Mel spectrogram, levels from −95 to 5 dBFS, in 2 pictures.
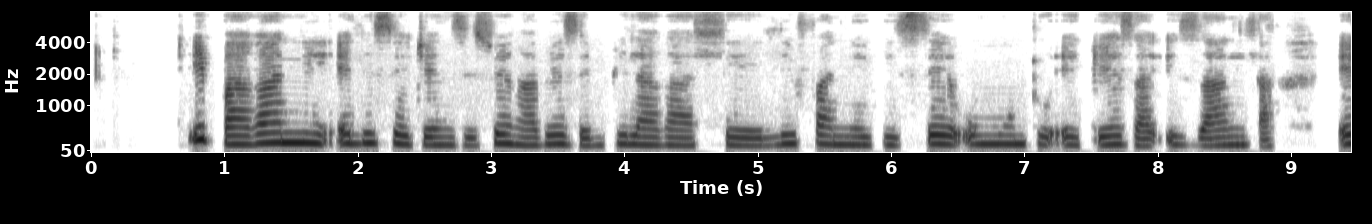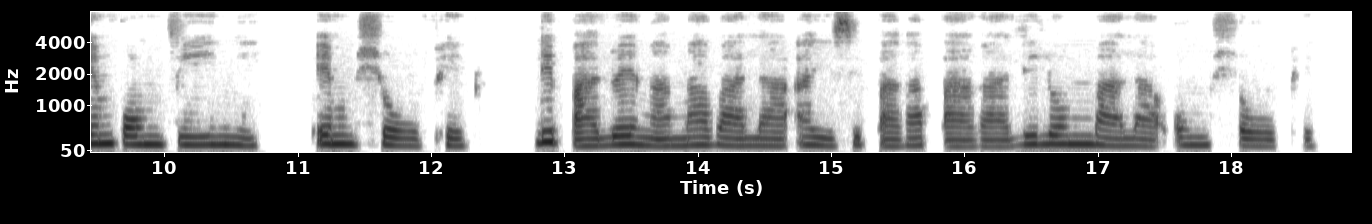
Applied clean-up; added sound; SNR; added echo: none; none; none; none.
